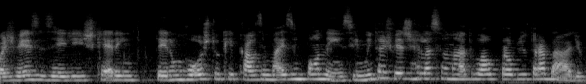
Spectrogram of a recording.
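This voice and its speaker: A woman with a Pará accent talks in a fairly high pitch. Her pace is moderate and her pitch varies an ordinary amount. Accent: northern Brazilian (Pará) accent, noticeable. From northern Brazil, Belém do Pará. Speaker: dermatologist. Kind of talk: talk show interview.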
